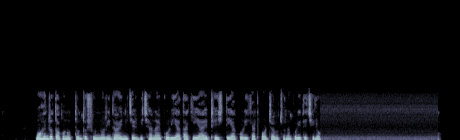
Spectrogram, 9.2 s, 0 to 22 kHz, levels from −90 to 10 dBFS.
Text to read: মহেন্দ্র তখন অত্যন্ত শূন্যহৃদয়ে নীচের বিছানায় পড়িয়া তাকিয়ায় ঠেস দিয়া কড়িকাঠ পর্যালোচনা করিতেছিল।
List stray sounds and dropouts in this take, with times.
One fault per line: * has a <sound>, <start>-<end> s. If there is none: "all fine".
all fine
